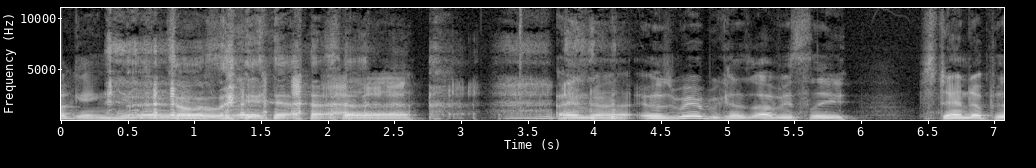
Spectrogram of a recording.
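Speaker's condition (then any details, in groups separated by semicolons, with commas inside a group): Cerebral palsy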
